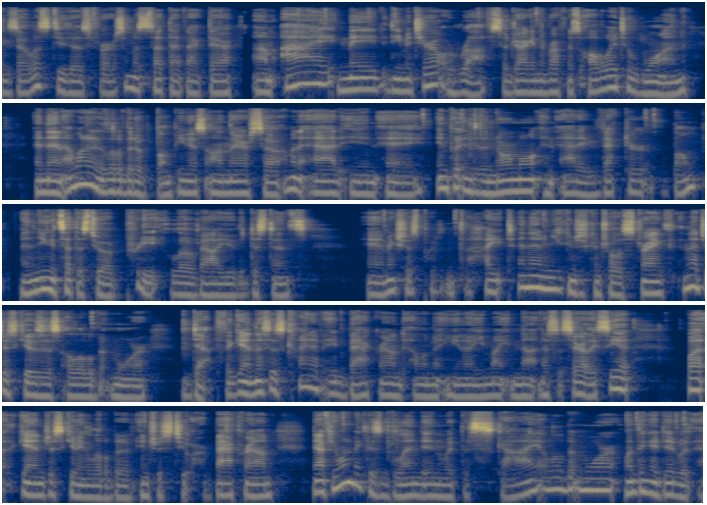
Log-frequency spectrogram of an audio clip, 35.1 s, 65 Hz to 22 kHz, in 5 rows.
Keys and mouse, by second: 11.7 shift+a, 14.1 click, 18.6-22.1 drag, 22.8 KP_0, 25.8-27.9 drag, 28.9 click, 30.3 KP_0, 31.4 click, 32.0 shift+a.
